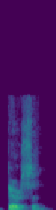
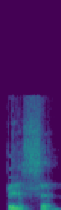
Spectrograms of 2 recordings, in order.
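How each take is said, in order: First: "person" American style with the R sounded; American pronunciation. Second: "person" British style, R silent, long first vowel; British pronunciation. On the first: Teacher contrasting American English for students, R-coloured demo. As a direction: say American "person", clear R before the S. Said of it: "E no inglês americano". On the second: Teacher contrasting British English for students, R-less demo. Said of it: "no inglês britânico". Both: Shown as a demonstration.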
